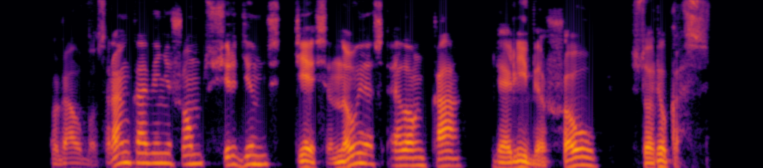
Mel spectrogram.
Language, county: Lithuanian, Utena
